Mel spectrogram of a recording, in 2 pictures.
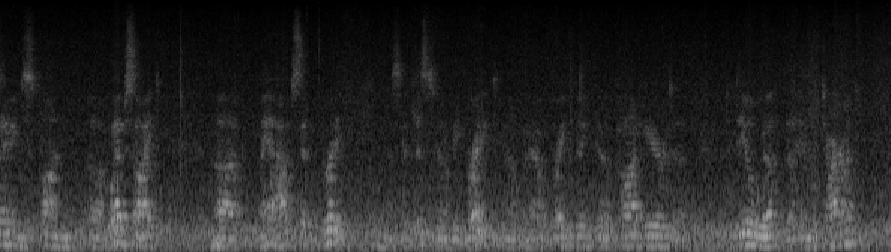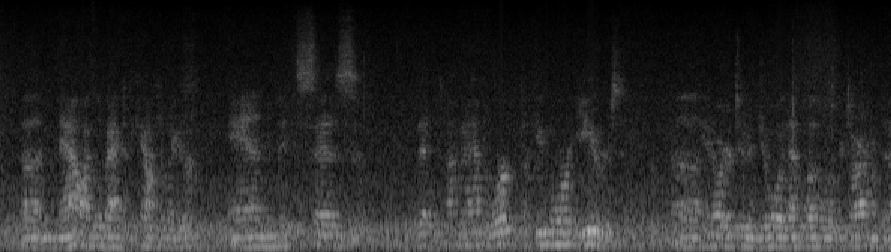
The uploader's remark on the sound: The Ripon Society held a “Bully Pulpit” Policy Conference. The conference was held from 11:30 am – 1:30 pm in the Eisenhower Room of the Capitol Hill Club, located at 300 First Street, SE, in Washington, DC. The conference featured speeches by three Members of Congress who had called for pension reform, followed by a panel of experts.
